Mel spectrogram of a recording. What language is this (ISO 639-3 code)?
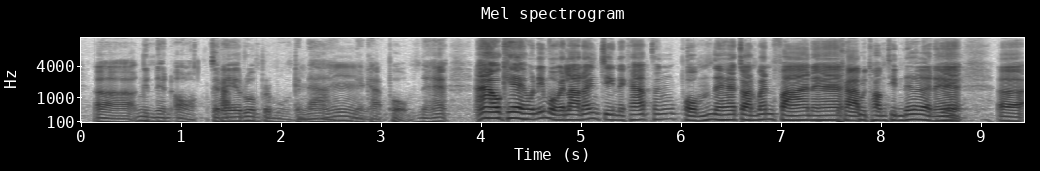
tha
